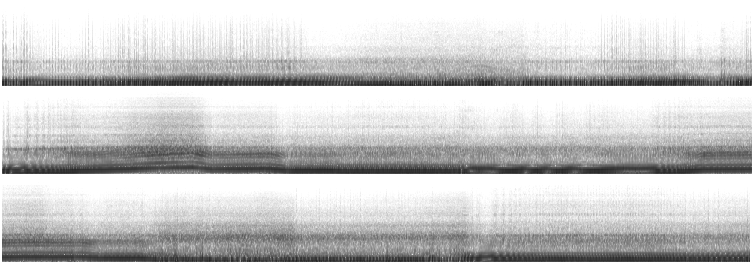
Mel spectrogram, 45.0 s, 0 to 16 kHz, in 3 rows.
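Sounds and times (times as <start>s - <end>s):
car exhaust note accelerating: 0.0s - 44.9s.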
